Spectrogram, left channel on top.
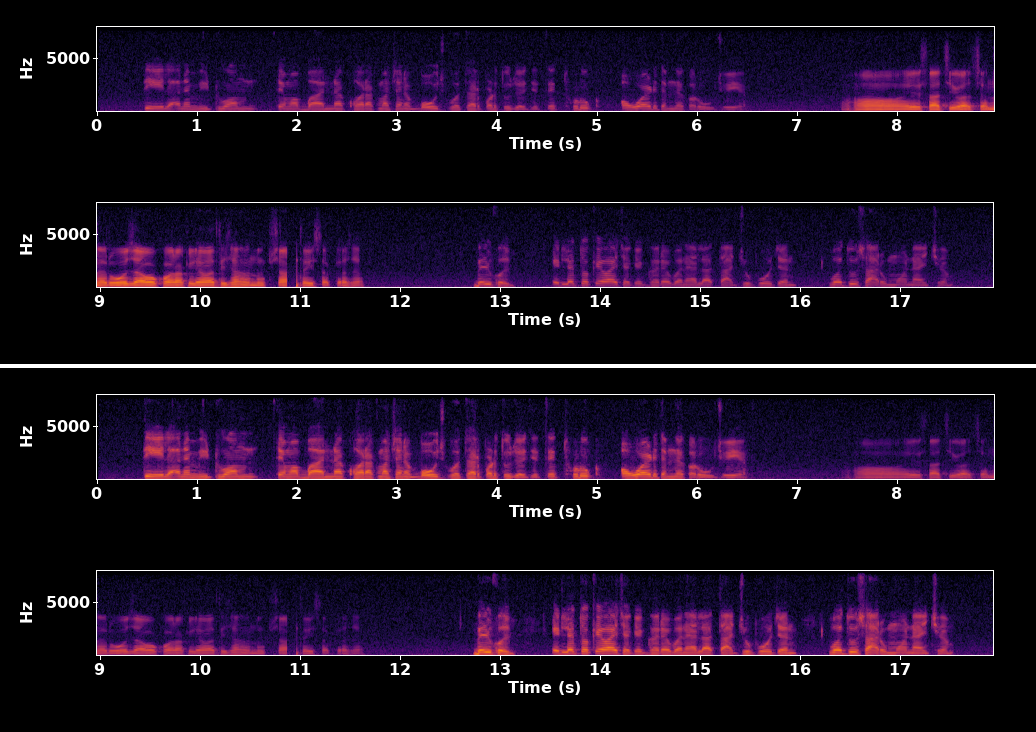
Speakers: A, on the right; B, on the left.
A: તેલ અને મીઠું આમ તેમાં બહાર ના ખોરાકમાં છે ને બહ જ વધારે પડતું જાય છે તે થોડુંક અવોઈડ તેમને કરવું જોઈએ
B: હા એ સાચી વાત છે અને રોજ આવો ખોરાક લેવાથી છે ને નુકસાન થઈ શકે છે.
A: બિલકુલ એટલે તો કેવાય છે કે ઘરે બનાયલા તાજું ભોજન વધુ સારું મનાય છે.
